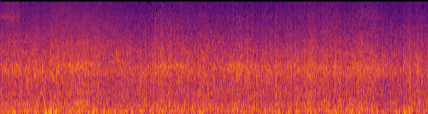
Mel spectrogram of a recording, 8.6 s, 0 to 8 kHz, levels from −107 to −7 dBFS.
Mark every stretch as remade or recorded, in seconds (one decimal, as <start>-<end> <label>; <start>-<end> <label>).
0.0-0.5 recorded; 0.5-2.6 remade; 2.6-8.6 recorded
